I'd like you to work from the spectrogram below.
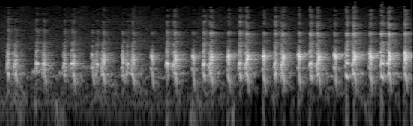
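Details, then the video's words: Chukar partridge giving a loud, steady series of clucking, chattering notes, roughly two per second, growing faster and more insistent toward the end, close and indoors-sounding. "Кабки шикори Куропатка Kaklik Keklik Partridge الحجل کبک"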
